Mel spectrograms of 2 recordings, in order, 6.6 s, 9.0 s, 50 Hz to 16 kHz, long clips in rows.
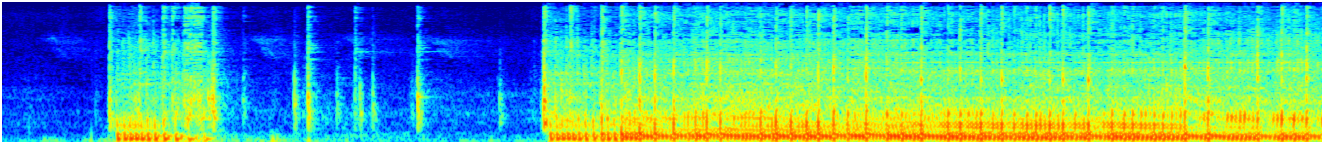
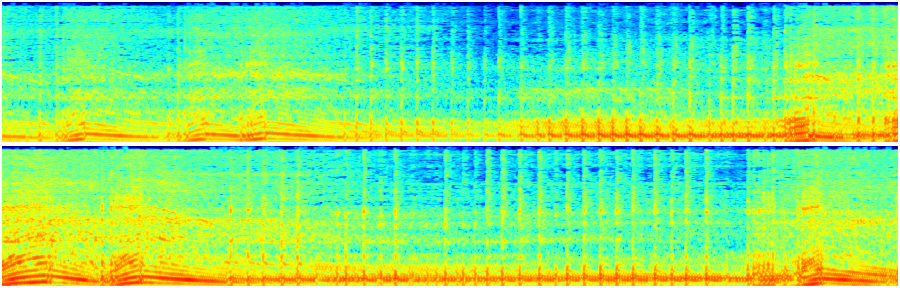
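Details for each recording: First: Heavily modified Husqvarna 455 chainsaw on its third tank, not yet broken in; a few sharp pulls and pops, then rough, uneven high revs slow to clean up — slow to rev up when cold, cause suspected, not confirmed. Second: Heavily modified chainsaw with new homemade muffler (can), compression building as it breaks in, cutting a tree; sharp, crisp revs to a high scream with steady pull — normal full-throttle run.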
